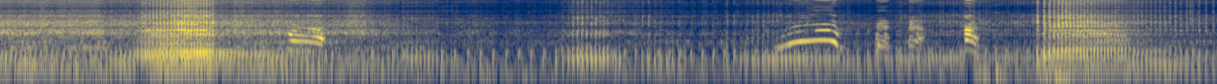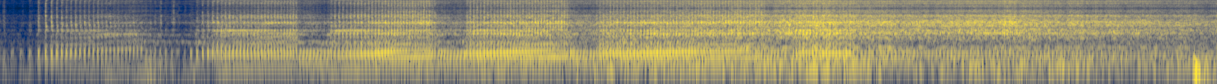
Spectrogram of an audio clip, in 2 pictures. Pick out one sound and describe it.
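A dirt bike engine revs and roars up close.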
